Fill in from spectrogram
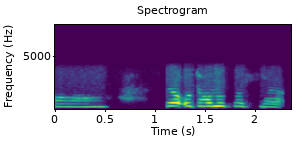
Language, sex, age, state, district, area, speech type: Nepali, female, 18-30, West Bengal, Jalpaiguri, rural, conversation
